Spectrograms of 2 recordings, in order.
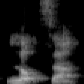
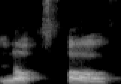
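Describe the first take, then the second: First: The word 'of' is reduced to a weak 'a'. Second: The word 'of' is said fully and separately. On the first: "we say lotsa" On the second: "we don't say lots of"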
